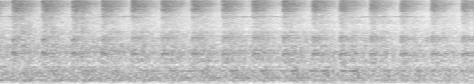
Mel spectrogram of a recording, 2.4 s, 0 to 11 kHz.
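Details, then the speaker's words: Electrolux Perfect Wash 16 kg washer on a normal spin at high level with sneakers inside: rhythmic swishing thumps about five per second, loud noise and the cabinet shaking; feet possibly unlevelled and an out-of-balance drum. "máquina tá fazendo barulho durante essa igação e olha aqui pessoal essa máquina tá fazendo barulho"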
